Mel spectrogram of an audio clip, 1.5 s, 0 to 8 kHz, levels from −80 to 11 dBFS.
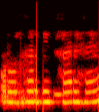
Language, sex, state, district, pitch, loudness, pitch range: Hindi, female, Bihar, Supaul, 275 Hz, -22 LUFS, 270-280 Hz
